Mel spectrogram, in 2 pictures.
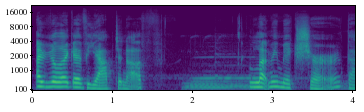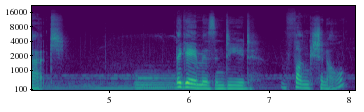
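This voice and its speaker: A woman livestreamer chatting casually, giggly and expressive, with playful exasperation. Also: lowish voice, slow pace, long pauses, over music. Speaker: livestreamer, VTuber host.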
